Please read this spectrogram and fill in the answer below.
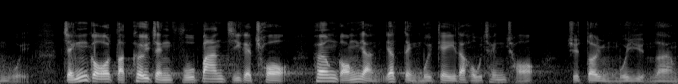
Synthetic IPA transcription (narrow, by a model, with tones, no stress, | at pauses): nwṵ˨˩j | t͡sɪ˨˥ŋkɔː˧t̪ɐ˨kʰːɵ˥ɥt͡sɪ˧ŋfuː˨˥paː˥nt͡siː˨˥kɛː˧t͡ʃʰɔː˧hœː˥ŋkɔː˨˥ŋjɐ˨˩njʔɐ˥t̚t̪ɪ˨ŋwuː˨˧jke˧jt̪ɐ˥k̚ho˨˥wt͡sʰɪ˥ŋt͡ʃʰɔ̰ː˨˥ | t͡ʃyː˨t̚t̪ɵ˧ɥm̩˨˩wuː˨˧jːyː˨˩nlœ̰ː˨˧ŋ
